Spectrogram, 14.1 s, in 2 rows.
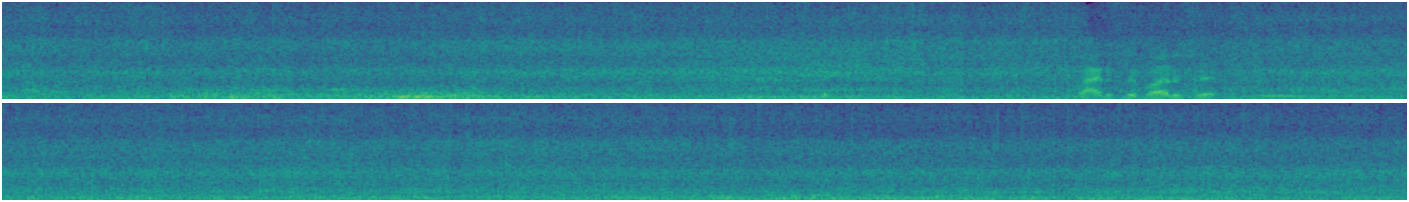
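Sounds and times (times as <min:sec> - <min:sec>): heavy rain on pavement: 0:00.0 - 0:14.0.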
